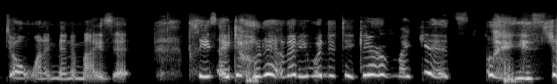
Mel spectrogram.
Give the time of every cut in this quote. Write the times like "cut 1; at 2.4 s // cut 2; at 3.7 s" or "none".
cut 1; at 1.5 s // cut 2; at 4.6 s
